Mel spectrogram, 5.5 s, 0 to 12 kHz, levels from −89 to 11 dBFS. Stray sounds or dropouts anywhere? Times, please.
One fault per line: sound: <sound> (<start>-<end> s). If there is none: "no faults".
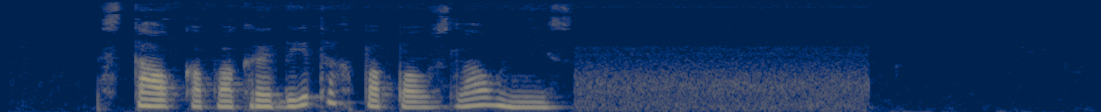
no faults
